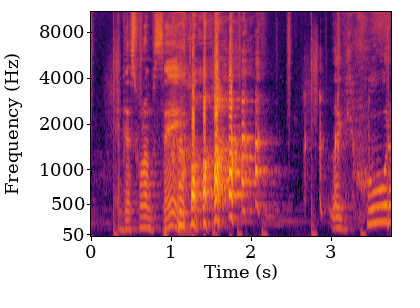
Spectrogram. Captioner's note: laughs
